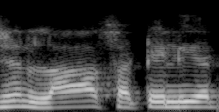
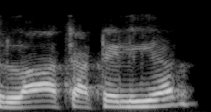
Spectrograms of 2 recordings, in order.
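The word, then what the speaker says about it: Le Chatelier: last Iyer principal लिखेंगे ला इट इस French pronounce ला अटलियर principal some people use टू से इटस ला टेलियर ब इट इज लास्ट टेलियर प्रिंसिपल य नो ला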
